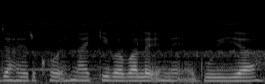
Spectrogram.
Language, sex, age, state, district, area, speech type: Santali, female, 30-45, West Bengal, Uttar Dinajpur, rural, spontaneous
